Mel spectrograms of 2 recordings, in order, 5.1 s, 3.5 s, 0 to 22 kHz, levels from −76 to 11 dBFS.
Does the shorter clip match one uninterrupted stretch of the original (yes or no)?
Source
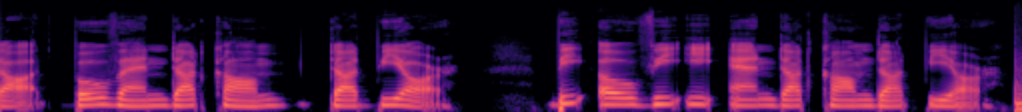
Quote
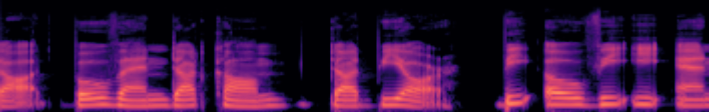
no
